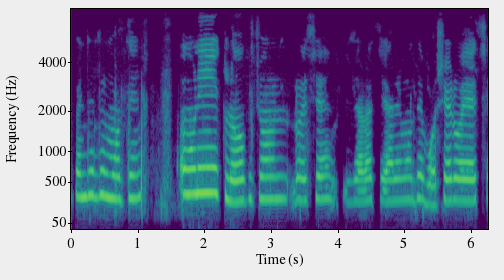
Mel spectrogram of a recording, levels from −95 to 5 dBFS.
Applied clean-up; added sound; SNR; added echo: none; none; none; none.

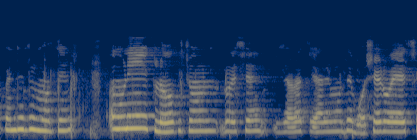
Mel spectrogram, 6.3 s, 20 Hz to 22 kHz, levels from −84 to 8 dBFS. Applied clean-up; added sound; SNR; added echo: none; none; none; reverberation time 1.2 s.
